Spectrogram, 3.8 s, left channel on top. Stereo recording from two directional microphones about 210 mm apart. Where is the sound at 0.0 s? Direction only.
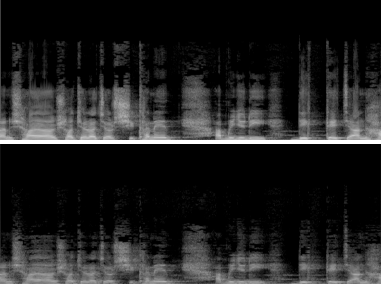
40° left (ahead or behind).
